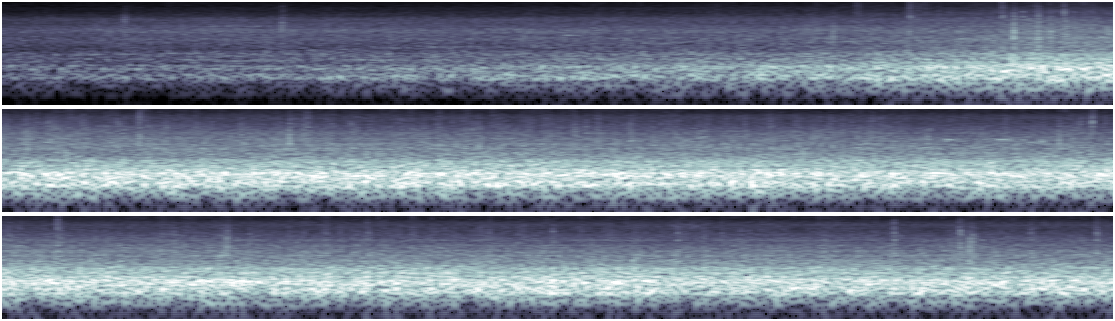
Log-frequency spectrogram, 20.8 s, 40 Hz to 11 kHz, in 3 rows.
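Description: Airbus A319's jet engines spooling up to takeoff power, heard inside the passenger cabin. The noise swells over about the first six seconds, then holds loud and steady.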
